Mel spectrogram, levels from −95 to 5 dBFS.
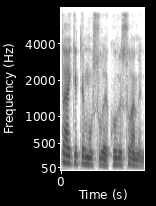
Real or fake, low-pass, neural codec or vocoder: fake; 7.2 kHz; codec, 24 kHz, 6 kbps, HILCodec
